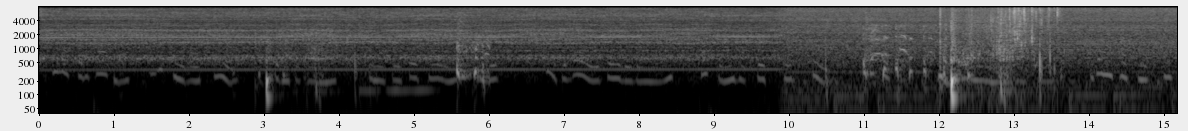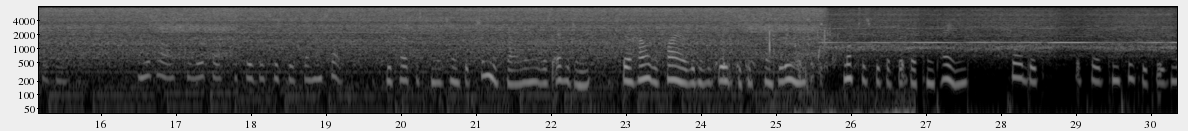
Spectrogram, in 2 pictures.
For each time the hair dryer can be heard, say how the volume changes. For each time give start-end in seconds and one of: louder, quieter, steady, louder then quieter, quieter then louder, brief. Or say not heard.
0.0-30.3 steady.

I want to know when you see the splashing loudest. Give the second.
12 s.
